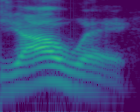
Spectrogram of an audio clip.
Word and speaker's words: Yahweh: or Jehovah right well if you just say it right what does it sound like it sounds like you're breathing like yeah you know what I mean like you're literally inhale exhale and so that's what it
